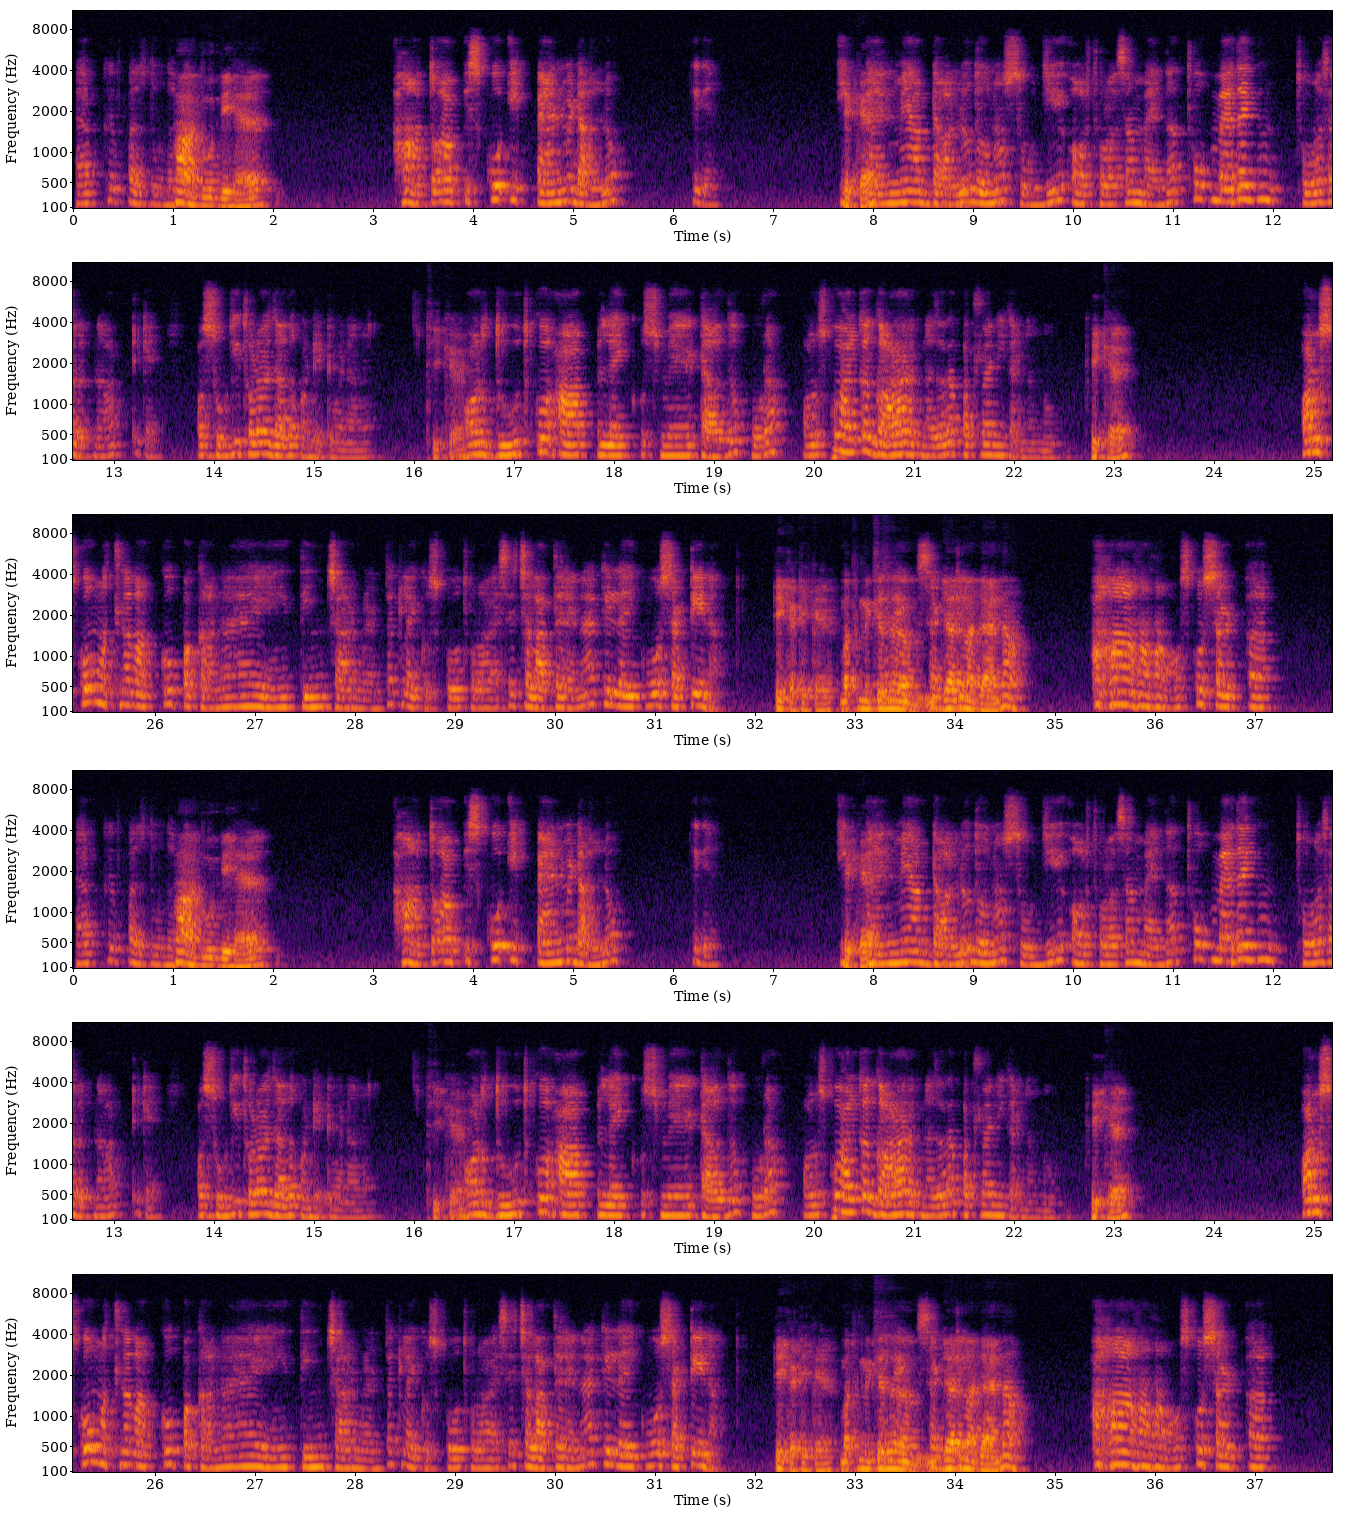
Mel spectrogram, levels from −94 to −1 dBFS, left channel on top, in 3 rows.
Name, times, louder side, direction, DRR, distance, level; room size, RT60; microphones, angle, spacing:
voice 1, 0.0-1.2 3.2-5.4 6.2-6.4 7.6-12.0 12.3-13.4 13.8-15.6 16.5-22.4 24.9-31.6 33.2-34.1 35.4-37.1, equal, 5° left, -3 dB, 7.7 m, -28 dB
voice 2, 1.0-1.9 7.7-8.0 13.9-14.0 16.1-16.5 22.8-23.1 32.2-34.6, equal, 30° left, -2 dB, 4.3 m, -24 dB
17.5 x 9.2 x 2.8 m, 0.31 s
head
